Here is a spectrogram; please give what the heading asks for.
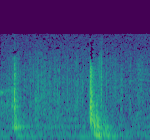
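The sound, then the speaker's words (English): A door being closed: first a light bump, then a fuller and louder thud a second later. Both are brief and stand alone against a quiet background. “Better close the door.”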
